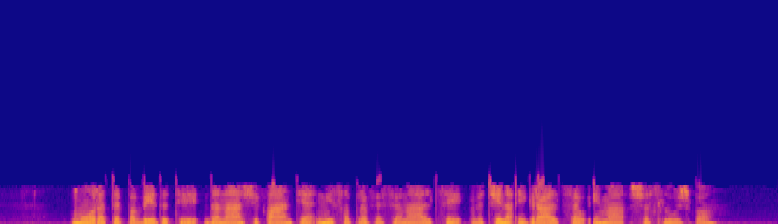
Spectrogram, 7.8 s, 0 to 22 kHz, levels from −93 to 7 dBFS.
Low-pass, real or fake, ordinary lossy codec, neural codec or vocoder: 19.8 kHz; real; AAC, 16 kbps; none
